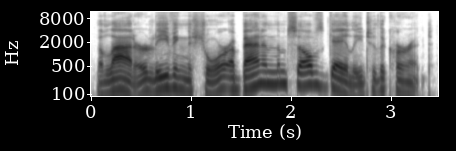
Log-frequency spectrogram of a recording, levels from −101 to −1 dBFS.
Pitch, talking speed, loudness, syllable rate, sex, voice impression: 130 Hz, 190 wpm, -20 LUFS, 6.3 syllables/s, male, very masculine, slightly middle-aged, very thick, very tensed, very powerful, bright, slightly soft, very clear, fluent, slightly raspy, slightly cool, intellectual, very refreshing, sincere, slightly calm, mature, friendly, reassuring, very unique, wild, slightly sweet, very lively, slightly kind, intense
